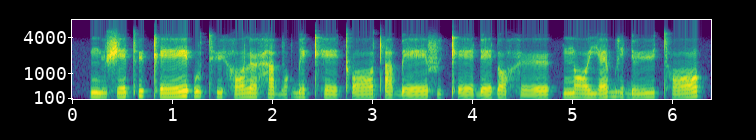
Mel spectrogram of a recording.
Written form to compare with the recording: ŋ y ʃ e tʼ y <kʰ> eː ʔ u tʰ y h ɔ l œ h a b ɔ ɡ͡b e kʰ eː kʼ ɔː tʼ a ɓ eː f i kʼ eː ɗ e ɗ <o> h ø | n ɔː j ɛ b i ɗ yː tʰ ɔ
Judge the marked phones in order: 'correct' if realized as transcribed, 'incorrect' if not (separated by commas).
incorrect, incorrect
